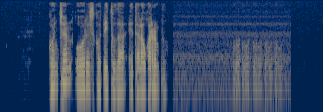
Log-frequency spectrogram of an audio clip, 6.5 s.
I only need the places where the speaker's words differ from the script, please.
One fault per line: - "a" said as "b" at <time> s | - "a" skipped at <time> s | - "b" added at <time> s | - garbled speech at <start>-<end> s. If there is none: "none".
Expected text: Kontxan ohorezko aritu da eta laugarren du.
none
